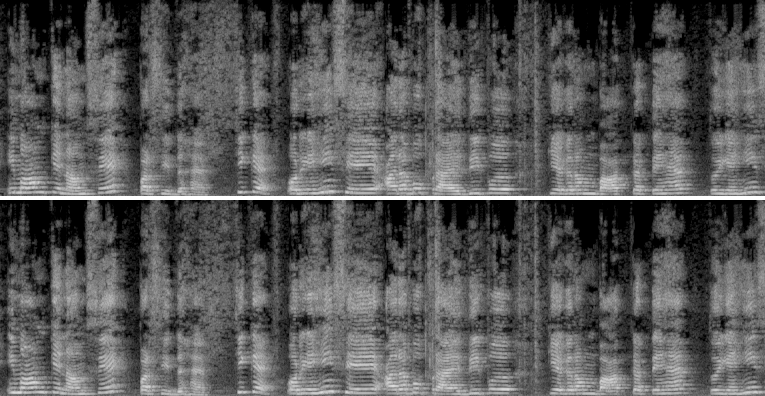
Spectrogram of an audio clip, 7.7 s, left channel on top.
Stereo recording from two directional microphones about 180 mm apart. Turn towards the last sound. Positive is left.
turn(degrees=-20)  # may be behind; listen again after turning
